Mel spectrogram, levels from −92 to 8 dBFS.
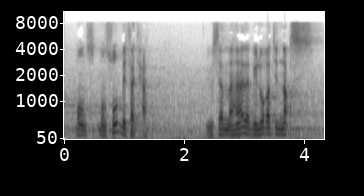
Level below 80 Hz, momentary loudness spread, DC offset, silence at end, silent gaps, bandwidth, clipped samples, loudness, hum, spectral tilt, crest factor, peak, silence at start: -38 dBFS; 21 LU; under 0.1%; 0 s; none; 8.4 kHz; under 0.1%; -17 LUFS; none; -6 dB/octave; 18 dB; 0 dBFS; 0 s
